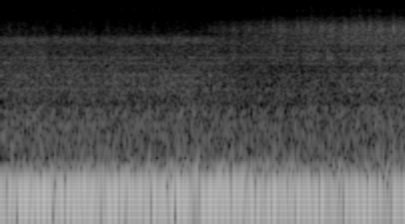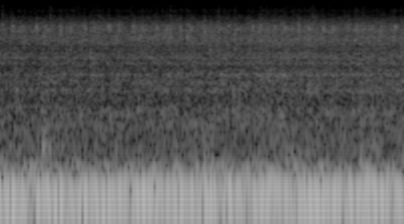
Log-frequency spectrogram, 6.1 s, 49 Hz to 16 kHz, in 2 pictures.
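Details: 1976 Ford F250 V8, once seized, brought back after soaking the cylinders and jump-starting: deep, uneven rumble at a low, lumpy idle; it runs and gets fuel but not yet smoothly.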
